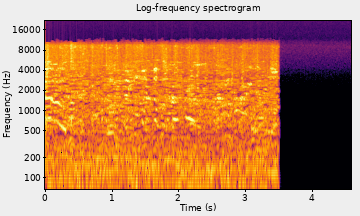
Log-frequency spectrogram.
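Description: Distant voices murmur outdoors.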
